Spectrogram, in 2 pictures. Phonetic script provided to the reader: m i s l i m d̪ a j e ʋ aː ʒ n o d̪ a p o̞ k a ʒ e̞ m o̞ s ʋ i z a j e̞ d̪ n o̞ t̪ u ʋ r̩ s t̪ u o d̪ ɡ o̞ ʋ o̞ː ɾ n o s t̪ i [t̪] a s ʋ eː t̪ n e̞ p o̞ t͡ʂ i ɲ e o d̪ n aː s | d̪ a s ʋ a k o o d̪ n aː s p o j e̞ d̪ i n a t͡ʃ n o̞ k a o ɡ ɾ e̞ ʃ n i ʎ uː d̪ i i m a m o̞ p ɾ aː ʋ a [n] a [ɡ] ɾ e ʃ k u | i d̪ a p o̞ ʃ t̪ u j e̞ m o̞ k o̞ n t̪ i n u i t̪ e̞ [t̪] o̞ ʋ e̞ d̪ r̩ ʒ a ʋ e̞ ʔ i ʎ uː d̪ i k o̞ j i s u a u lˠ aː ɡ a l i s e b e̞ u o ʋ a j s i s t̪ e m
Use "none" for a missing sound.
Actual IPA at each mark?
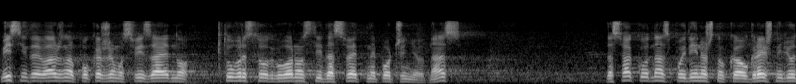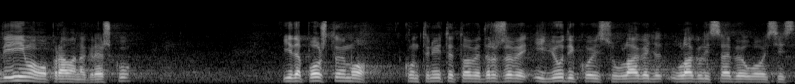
d̪, n, ɡ, t̪

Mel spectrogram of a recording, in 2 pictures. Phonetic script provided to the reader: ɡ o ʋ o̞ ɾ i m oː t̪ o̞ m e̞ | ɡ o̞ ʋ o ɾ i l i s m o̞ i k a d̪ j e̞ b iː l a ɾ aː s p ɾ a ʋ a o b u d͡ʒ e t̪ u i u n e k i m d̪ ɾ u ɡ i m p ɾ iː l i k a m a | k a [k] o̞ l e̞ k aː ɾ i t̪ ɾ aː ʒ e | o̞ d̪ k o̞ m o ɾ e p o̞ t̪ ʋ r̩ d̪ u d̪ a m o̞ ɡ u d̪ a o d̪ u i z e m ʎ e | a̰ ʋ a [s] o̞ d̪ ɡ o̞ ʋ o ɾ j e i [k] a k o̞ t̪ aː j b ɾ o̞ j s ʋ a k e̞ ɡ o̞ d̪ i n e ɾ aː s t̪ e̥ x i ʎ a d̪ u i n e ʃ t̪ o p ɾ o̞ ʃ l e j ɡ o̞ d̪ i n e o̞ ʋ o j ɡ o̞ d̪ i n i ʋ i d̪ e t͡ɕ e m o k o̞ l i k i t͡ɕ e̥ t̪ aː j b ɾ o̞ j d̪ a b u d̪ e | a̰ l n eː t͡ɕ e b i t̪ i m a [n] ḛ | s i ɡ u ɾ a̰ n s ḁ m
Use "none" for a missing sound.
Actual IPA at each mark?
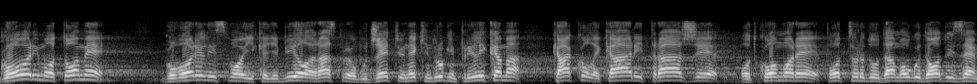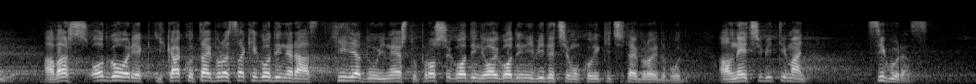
k, ʃ, k, ɲ

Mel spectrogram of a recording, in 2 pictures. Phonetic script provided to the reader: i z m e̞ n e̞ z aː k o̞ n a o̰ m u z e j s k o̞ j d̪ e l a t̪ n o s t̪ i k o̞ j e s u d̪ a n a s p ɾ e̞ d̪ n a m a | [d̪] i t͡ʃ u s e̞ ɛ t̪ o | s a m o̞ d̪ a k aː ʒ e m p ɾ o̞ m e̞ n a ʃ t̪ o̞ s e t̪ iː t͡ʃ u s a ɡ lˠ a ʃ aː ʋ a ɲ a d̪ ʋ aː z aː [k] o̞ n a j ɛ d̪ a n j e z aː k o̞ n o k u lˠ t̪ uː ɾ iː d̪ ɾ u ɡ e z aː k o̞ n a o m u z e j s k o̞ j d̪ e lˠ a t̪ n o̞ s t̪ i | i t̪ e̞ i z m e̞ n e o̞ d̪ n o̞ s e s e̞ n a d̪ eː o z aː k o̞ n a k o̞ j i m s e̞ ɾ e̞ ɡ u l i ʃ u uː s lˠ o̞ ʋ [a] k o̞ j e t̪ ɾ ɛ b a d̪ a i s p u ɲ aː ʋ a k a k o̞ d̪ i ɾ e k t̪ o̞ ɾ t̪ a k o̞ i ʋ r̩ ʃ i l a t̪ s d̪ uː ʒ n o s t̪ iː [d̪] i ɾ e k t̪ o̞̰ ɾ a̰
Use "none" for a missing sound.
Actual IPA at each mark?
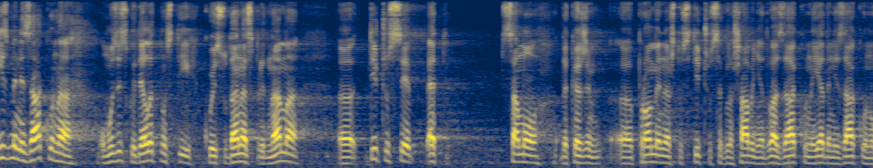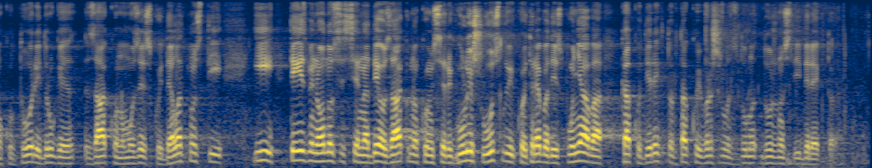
t̪, k, i, d̪

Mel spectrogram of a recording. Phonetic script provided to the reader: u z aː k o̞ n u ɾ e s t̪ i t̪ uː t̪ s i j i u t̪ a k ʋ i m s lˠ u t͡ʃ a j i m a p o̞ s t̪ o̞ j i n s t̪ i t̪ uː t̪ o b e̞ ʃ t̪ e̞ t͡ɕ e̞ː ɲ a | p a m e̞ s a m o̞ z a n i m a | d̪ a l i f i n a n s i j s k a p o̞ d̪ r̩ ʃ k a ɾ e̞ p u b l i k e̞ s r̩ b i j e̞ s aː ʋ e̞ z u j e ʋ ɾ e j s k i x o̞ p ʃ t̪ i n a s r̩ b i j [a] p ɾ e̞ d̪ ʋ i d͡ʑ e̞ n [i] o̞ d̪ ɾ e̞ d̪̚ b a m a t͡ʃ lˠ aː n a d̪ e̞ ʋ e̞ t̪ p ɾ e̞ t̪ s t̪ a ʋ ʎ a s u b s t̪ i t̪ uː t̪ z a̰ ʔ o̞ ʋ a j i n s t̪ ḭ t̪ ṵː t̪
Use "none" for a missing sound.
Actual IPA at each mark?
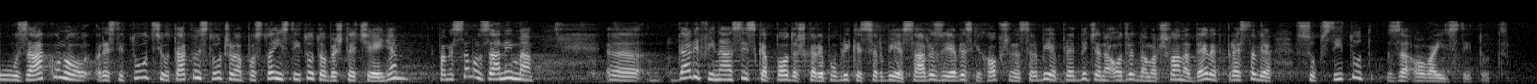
e, a

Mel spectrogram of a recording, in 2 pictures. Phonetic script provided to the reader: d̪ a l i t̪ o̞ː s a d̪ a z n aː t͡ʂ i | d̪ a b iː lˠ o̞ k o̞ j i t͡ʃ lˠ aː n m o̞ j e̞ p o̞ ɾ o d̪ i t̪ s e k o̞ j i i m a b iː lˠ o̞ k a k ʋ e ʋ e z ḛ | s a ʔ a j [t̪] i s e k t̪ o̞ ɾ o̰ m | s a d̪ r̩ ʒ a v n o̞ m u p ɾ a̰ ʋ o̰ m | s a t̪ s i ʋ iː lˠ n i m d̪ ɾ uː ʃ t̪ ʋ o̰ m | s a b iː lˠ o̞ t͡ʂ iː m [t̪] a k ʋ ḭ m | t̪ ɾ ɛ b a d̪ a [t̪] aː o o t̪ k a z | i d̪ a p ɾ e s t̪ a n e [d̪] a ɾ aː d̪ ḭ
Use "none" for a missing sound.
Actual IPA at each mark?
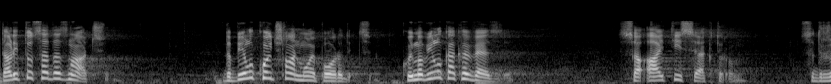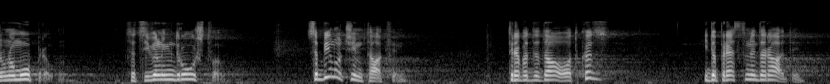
t̪, t̪, d̪, d̪

